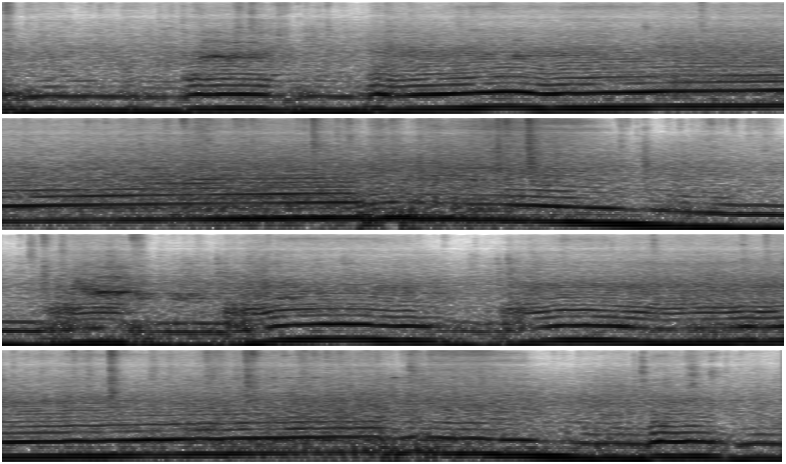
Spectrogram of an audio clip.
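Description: Race car engine heard from inside the cabin, revving hard and falling back as the driver accelerates, lifts and changes gear through a slalom course. There is one long climb in pitch early on, a sharp drop about six seconds in, and then several quick dips and rises.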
